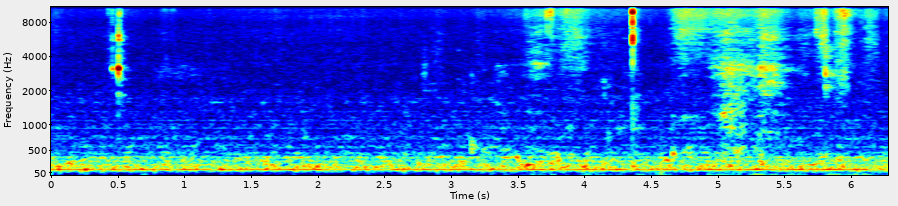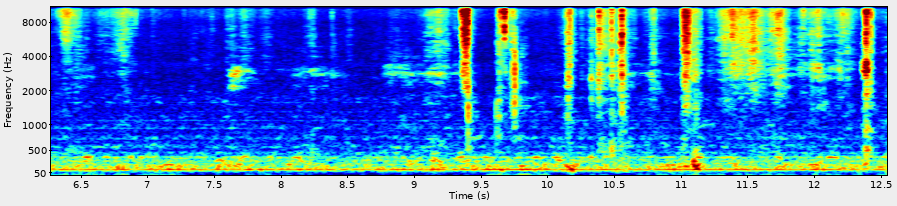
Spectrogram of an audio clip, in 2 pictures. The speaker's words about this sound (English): Alright, I'm almost finished shuffling poorly with the cigarette in my hand.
